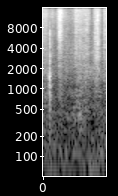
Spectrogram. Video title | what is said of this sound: The good, the bad and the ugly of wedding dress quality | if it sounds like plastic it means like it's probably plastic first of all it is plastic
